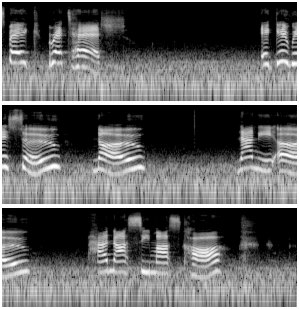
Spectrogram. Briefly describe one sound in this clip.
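A young woman speaks with lively, sing-song rises and falls close to a microphone.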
